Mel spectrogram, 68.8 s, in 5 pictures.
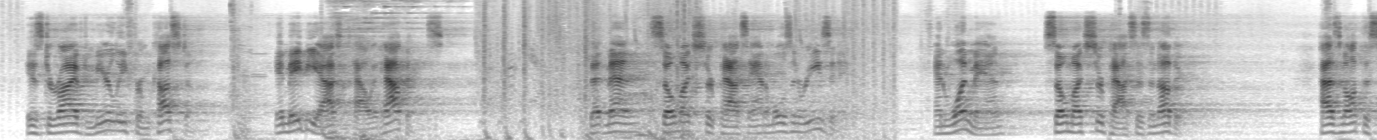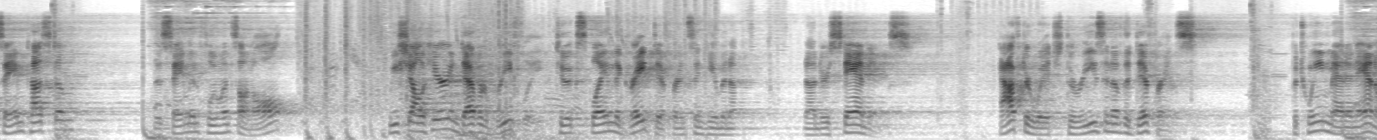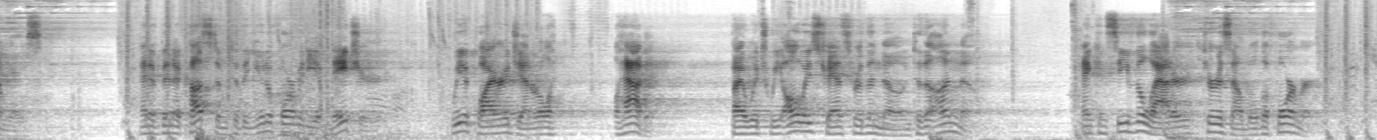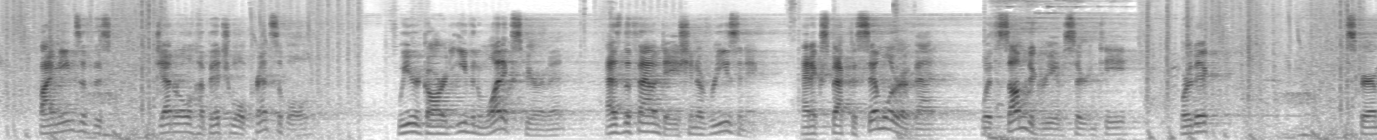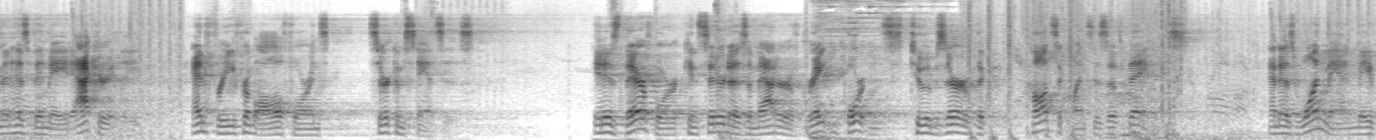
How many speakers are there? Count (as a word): one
